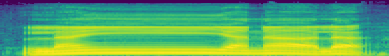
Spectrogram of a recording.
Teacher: نون جو ہے یہ اس میں مدغم ہو گیا یا میں، تو اس کی وجہ سے اس پر شد آئے گی، اور اس کی عربی چھاپے میں یہ جزم جو ہے سکون کی علامت ختم کر دیتے ہیں۔ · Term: ادغام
